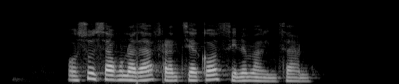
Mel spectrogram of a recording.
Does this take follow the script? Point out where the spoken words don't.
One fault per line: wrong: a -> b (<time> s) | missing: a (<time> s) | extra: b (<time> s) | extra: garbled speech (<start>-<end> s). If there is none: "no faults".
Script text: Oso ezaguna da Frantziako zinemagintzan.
no faults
